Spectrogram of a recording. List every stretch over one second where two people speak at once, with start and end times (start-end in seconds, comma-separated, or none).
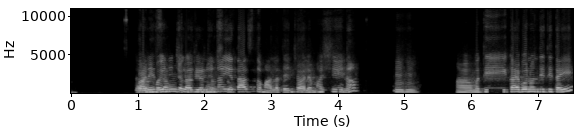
1.0-2.4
